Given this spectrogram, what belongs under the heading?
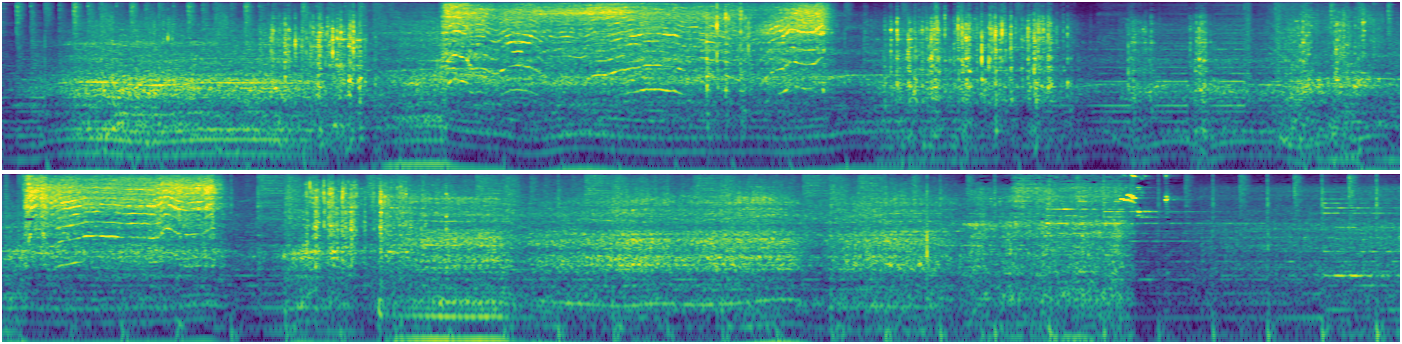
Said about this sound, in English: Smooth as silk on a slope that screams, danger. This skidder operator's a master of their machine. Hats off to them.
